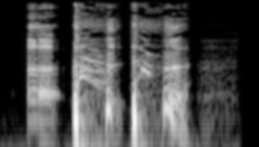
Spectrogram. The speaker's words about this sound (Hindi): उसे खांसी भी हो रही थी माँ बहुत खांसी हो रही है तुलसी पत्ता का काढ़ा बना दो ना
